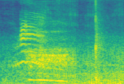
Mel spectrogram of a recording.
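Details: Pet cat Mish Mish gives a quieter, softer meow lasting under a second, followed by a brief click and low background hum.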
